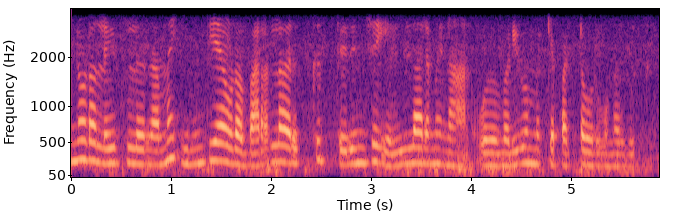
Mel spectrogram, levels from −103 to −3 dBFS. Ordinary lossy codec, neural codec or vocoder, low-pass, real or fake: none; none; 3.6 kHz; real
